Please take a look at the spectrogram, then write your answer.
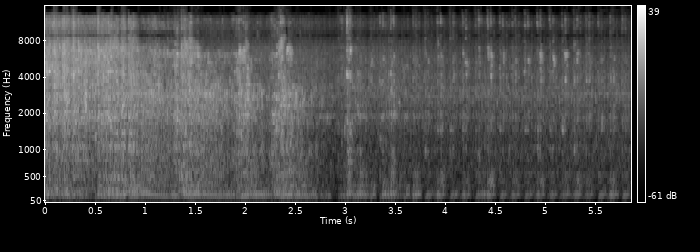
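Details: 1979 Toyota first-gen 4x4 pickup, built engine with low-compression pistons and cam, sat for years, no-start from empty tank: cranking then ragged firing about four pulses a second once gas added; runs, though not normally.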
